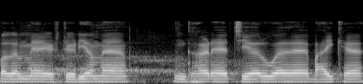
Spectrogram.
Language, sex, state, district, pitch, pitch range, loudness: Hindi, male, Bihar, West Champaran, 130 Hz, 125-130 Hz, -14 LUFS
